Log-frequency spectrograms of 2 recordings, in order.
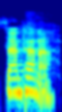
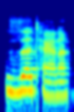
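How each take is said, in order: First: An n sound comes before the t. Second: No n sound comes before the t. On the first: The speaker calls it wrong. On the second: The speaker calls it right.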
